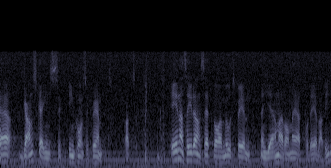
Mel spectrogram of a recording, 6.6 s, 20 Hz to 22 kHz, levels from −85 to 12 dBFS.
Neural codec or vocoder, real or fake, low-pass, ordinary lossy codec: none; real; 7.2 kHz; none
